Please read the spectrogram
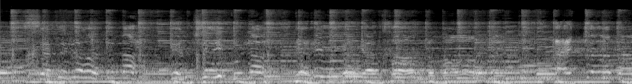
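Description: Loud festival music with a steady dance beat and a melody line over it.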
